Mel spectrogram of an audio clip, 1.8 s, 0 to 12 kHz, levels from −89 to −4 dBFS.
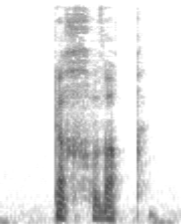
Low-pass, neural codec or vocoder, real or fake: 10.8 kHz; none; real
